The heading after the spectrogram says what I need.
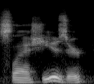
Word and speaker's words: usr: typically added by the system administrator, /usr, often pronounced /user, which contains software that ships with the Linux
